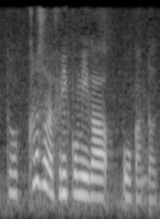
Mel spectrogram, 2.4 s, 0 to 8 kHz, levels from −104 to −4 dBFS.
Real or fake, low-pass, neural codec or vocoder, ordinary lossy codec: real; 7.2 kHz; none; AAC, 32 kbps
